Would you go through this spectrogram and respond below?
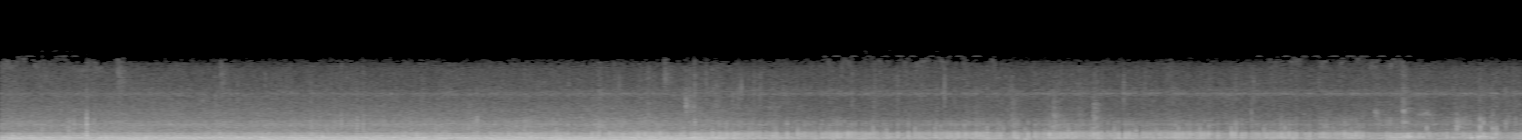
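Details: Foster kitten Dusty, in Humane Society care, nurses on his beloved bath mat, giving a steady low purr for about seven seconds before it stops, leaving soft rustling and scratchy handling noise.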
